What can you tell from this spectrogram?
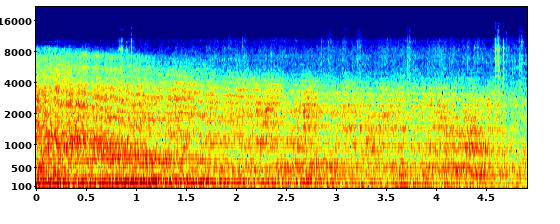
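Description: A formation of Kawasaki T-4 twin-turbofan jets of the Blue Impulse team passing overhead. The loud jet noise is strongest in the first second or so, then slowly eases, with a falling pitch as the jets go by.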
